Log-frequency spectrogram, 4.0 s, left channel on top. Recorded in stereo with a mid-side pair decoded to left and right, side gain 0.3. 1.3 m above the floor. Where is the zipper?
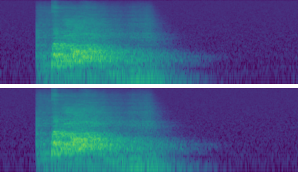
30° right, 0.9 m.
